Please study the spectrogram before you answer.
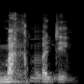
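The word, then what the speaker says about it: מחמדים: It's actually, and as I say, it's actually Machmadim.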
